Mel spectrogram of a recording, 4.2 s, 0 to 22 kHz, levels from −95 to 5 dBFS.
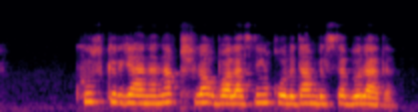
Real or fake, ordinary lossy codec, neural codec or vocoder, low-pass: real; Opus, 24 kbps; none; 7.2 kHz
